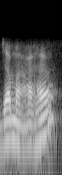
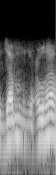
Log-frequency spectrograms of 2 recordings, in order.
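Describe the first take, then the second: First: জামাআহা slow, each syllable ja-ma-a-ha clear; জামাআহা spelled out slowly as the right form; correct reading. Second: জামউহা said as jam-u-ha, the wrong way; জামউহা with u after the m, as not to be read. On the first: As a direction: draw out জামাআহা carefully. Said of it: "বরং জামাআহা". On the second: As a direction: read জামউহা as the mistaken form. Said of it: "হবে না, বরং". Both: Shown as a demonstration.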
